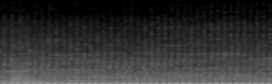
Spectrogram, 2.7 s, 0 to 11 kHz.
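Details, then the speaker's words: Craftsman LT2000 riding mower, sat a couple of years, after repairs and running on a jump pack: even, steady exhaust pulses about thirteen per second, no misses or knocks; engine runs smoothly and transmission is good. "I mean, you guys can see how smooth this engine runs on here."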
